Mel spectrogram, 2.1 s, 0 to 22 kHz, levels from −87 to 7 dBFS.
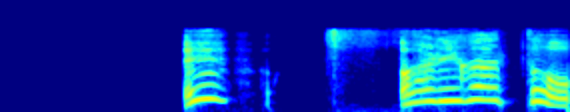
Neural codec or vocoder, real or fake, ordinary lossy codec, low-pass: none; real; none; 7.2 kHz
